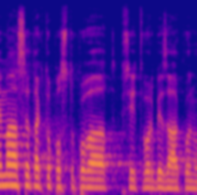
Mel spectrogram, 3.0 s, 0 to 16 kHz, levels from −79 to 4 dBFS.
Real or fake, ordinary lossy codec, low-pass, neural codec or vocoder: real; Opus, 64 kbps; 14.4 kHz; none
